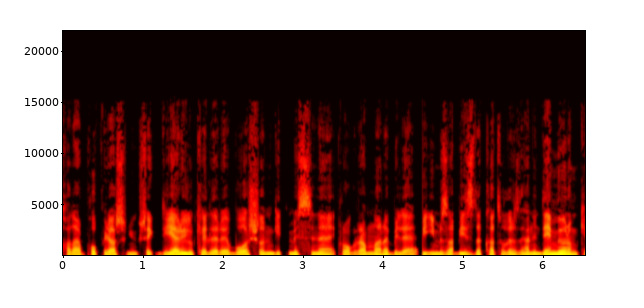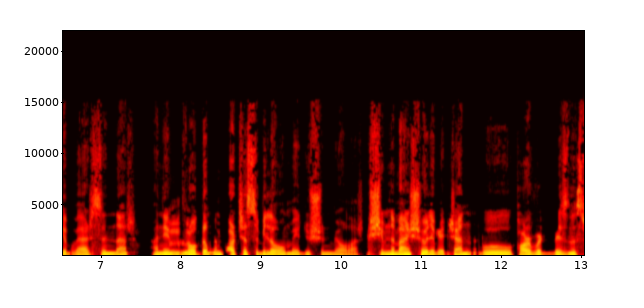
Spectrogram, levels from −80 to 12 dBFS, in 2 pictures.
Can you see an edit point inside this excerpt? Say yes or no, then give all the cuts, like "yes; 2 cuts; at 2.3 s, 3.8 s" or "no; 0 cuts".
yes; 6 cuts; at 1.1 s, 3.4 s, 4.9 s, 6.6 s, 8.5 s, 11.2 s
